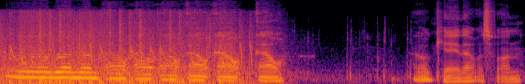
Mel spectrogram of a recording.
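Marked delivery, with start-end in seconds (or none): 0.1-2.9 panicked yelling while fleeing; high, loud, frantic cries of pain; being chased. Real, not acted. Fleeing a turret, getting shot.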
